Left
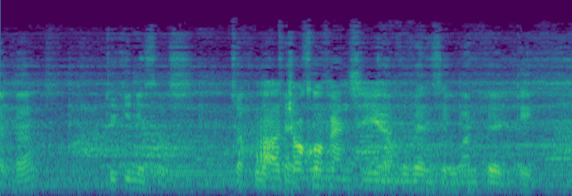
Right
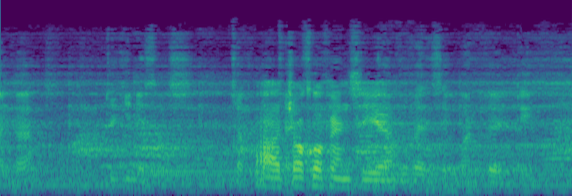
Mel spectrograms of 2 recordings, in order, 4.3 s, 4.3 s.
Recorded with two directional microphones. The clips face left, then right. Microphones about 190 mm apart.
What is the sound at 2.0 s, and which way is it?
Speech, 20° right (ahead or behind).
